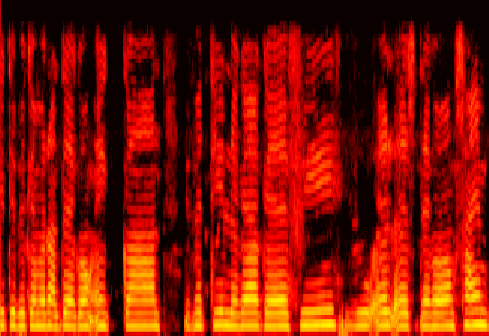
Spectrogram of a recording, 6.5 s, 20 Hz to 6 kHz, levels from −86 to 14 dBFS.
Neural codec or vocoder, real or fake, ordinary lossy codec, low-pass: none; real; none; 5.4 kHz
